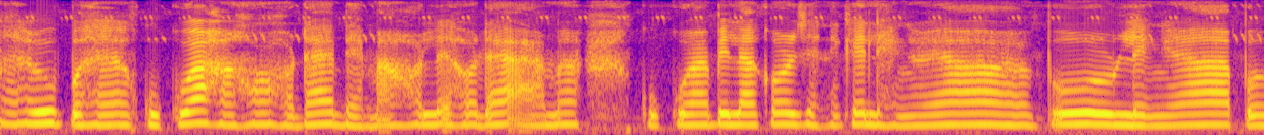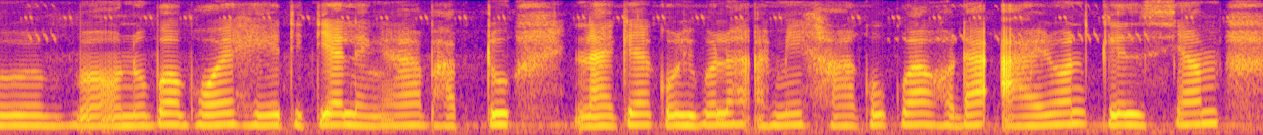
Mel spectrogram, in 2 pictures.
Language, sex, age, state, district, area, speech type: Assamese, female, 45-60, Assam, Dibrugarh, rural, spontaneous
